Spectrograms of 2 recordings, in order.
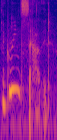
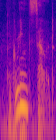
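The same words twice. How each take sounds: First: Very high, breathy scandalised repeat of "green salad"; the animal's appalled, mocking question; disapproving echo. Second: "green" hit hard, high and loud; emphatic insistence, higher and louder. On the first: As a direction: sniff at the "green salad" in disbelief. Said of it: "rolling its eyes disapprovingly". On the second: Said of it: "Arthur said emphatically". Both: A narrator's reading.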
